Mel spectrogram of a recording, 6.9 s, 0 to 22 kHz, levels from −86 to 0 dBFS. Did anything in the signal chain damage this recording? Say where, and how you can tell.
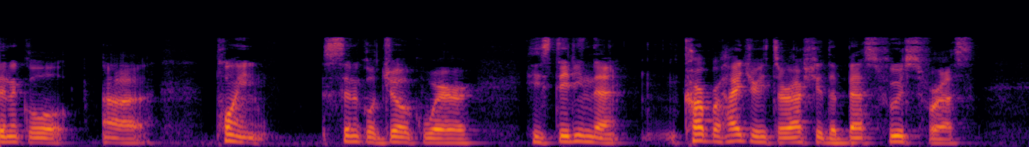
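No, nothing damaged this audio.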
